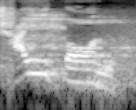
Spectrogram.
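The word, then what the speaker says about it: شيطان: আলোচনা করব ইনশাআল্লাহ আসুন শয়তান এটা হলো আমরা বাংলায় ব্যবহার করতে করতে বাংলা বানায় ফেলছি কিন্তু আসলে শব্দটা বাংলা না শব্দটা হলো আরবি শয়তান কিন্তু অরজিনাল শব্দটার উচ্চারণ হলো শাইতন শিন ইয়া ত আলিফ নুন শাইতন একবচন বহুবচনে শায়াতিন শয়তান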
